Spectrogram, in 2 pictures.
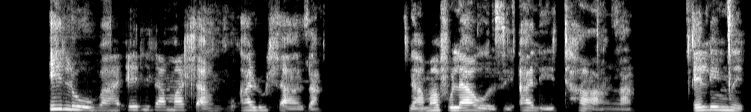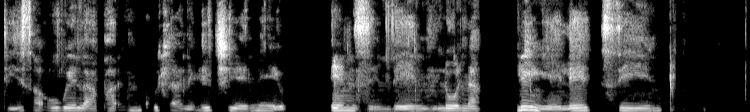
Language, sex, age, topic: North Ndebele, female, 50+, health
